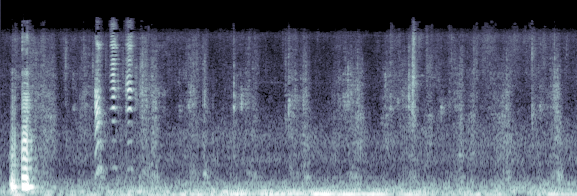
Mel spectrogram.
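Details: Goat kid Joel in his first hour of life, mother Penny nearby, recorded with a GoPro: a sharp loud cry at the start, then a brief wavering harmonic bleat, fading into quiet shuffling and low rumble.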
